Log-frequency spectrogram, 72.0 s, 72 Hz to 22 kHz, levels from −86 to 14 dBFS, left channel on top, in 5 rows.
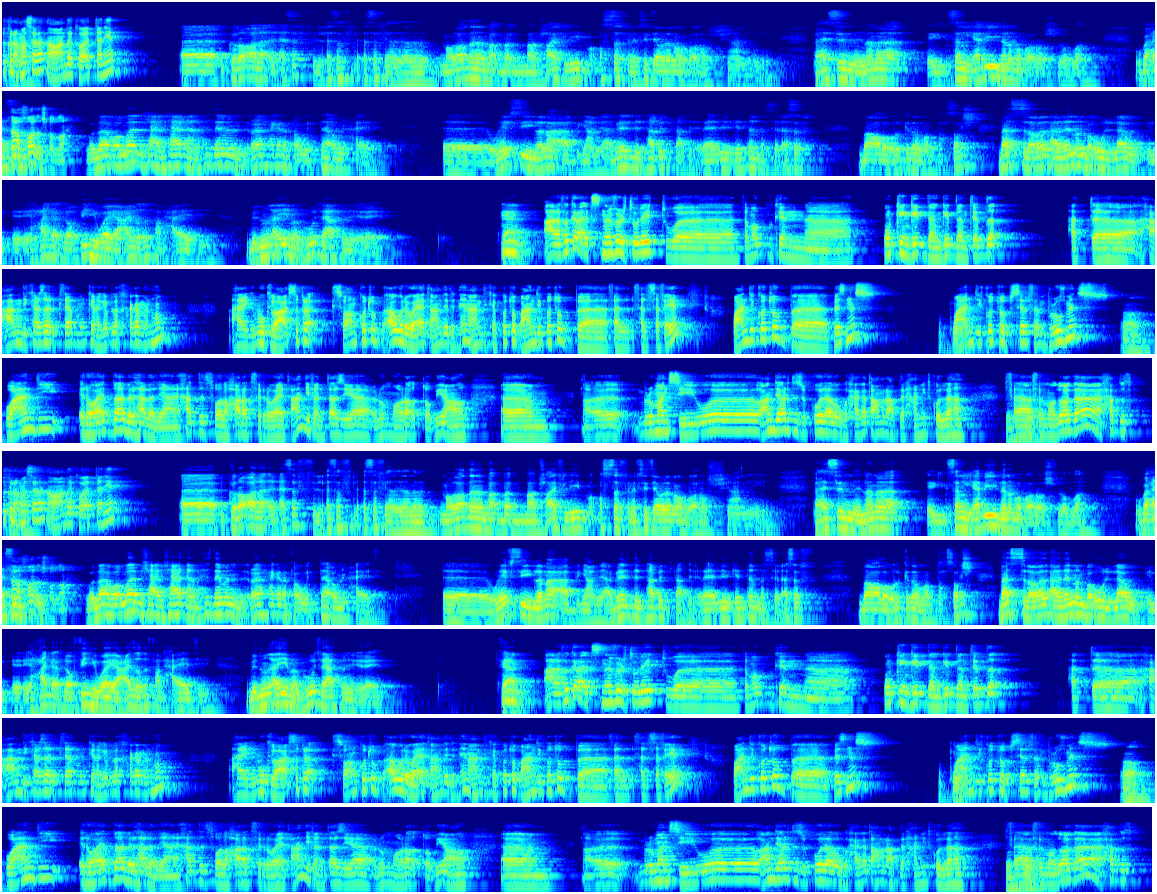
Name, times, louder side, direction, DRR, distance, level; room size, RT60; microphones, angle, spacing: voice 1, 0.1-1.4 14.5-15.2 35.1-35.3 35.6-39.5 39.8-41.3 42.1-45.3 46.1-51.9 52.4-54.1 55.1-57.0 57.7-58.3 58.6-64.5 64.9-71.8, left 4 dB, 35° left, 10 dB, 0.4 m, -31 dB
voice 2, 2.2-9.6 10.1-11.2 11.6-13.6 14.2-15.0 15.5-19.1 19.9-24.5 25.1-26.5 26.9-31.4 31.9-33.6 35.1-35.3 55.1-55.3 57.2-57.5 70.2-70.6, right 3 dB, 80° right, 8 dB, 0.6 m, -32 dB
8.7 x 6.6 x 3.0 m, 0.76 s
head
